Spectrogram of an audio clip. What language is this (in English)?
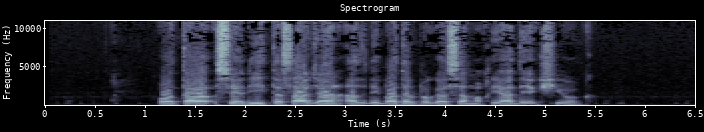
Ormuri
